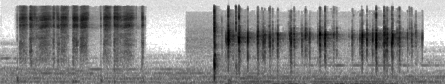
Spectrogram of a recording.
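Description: A felt-tip marker scratching across a surface for about a second, then rapid computer-keyboard typing, a quick run of clicks starting about two seconds in.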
